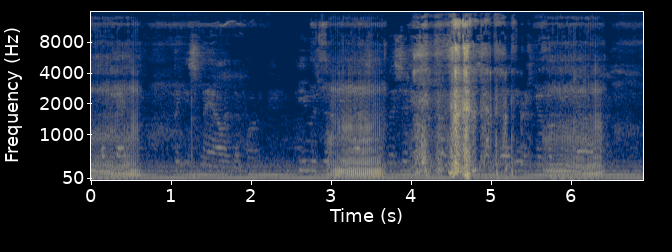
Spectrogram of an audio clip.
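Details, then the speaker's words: Sleeping pug, a flat-faced dog, lying comfortably: rough, rattling snores with a few loud snorts among quieter breathing and faint room sound; snoring. "that's the loudest snore for a small ugly face or a c face he's in Cloud n"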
